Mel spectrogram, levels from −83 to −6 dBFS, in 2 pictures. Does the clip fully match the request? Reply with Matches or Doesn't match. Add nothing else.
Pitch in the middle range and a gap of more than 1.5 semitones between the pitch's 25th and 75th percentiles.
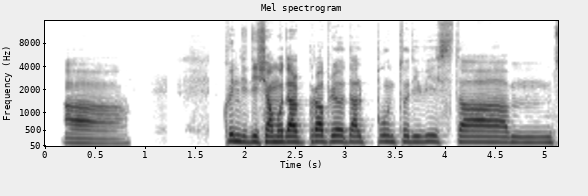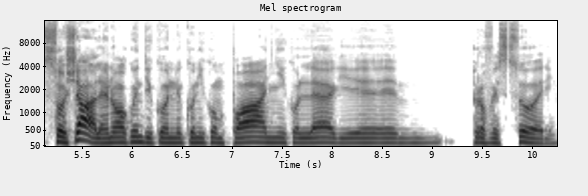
Matches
